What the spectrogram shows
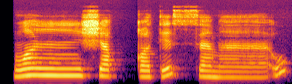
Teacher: وانشقت نون ساکن ہے اس کے بعد شین ہے حروف اخفا میں سے ہے تو یہاں پر 2 کاؤنٹ غنہ ہوگا نون کا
